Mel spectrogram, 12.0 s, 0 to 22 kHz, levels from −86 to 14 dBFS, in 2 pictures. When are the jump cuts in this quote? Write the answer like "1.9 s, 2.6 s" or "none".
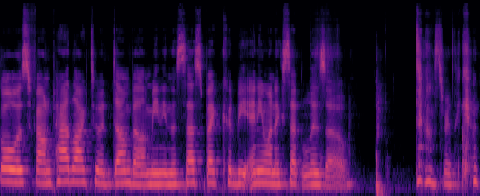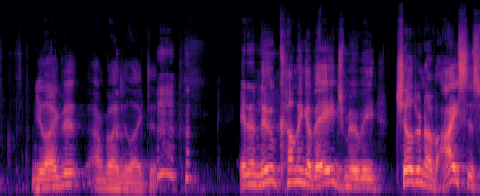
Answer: none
